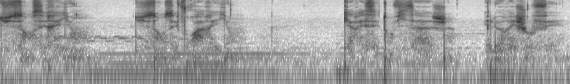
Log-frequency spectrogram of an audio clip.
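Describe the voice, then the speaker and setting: Whispering at a very slow pace with long, frequent pauses, the speaker is heard over music in the background. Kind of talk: guided meditation. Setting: headphones-oriented ASMR recording. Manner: whispered, soft-spoken, slow.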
